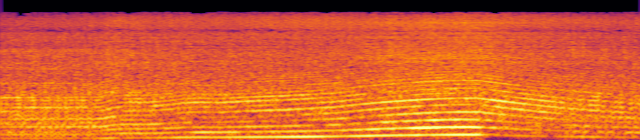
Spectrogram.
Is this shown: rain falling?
no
